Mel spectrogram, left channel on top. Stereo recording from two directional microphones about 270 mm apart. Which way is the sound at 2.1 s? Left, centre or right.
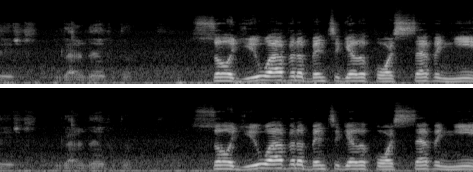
Centre.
